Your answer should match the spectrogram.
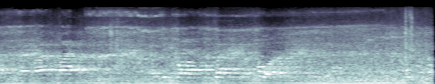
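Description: Radio-controlled short course trucks racing: motor whine rising and falling over a steady low hum, with a voice over it.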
